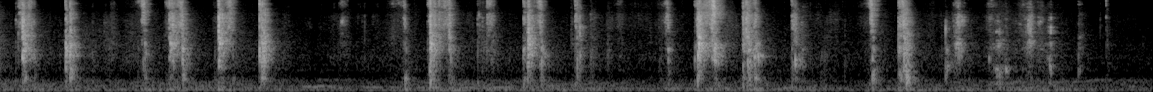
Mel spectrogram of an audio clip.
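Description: Deck of oracle cards being hand-shuffled: a faint, uneven run of short card snaps and flicks, about two or three a second.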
